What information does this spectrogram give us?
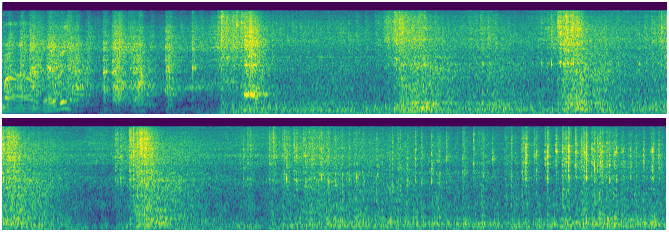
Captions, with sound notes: Come on baby. (ignition stutters) (engine purrs)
